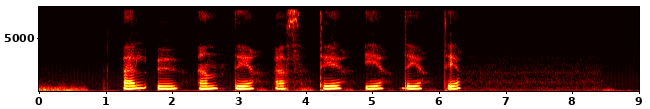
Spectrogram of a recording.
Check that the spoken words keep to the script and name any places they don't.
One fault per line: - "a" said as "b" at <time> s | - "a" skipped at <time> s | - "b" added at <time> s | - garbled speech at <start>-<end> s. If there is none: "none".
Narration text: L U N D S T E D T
none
